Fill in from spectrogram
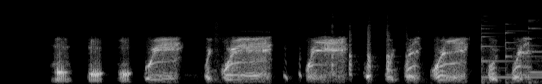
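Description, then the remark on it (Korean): A person imitates a pig, letting out a quick run of about ten loud grunting oinks in an uneven rhythm, with brief gaps between them and no other talk. “예, 돼지 소리요.”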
